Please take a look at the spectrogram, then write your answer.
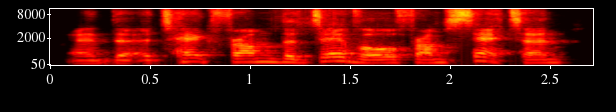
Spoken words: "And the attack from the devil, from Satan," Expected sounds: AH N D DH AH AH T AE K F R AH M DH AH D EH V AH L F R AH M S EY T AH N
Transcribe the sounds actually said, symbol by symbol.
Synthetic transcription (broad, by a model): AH N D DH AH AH T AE K F R AH M DH AH D EH V AH L F R AH M S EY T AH N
